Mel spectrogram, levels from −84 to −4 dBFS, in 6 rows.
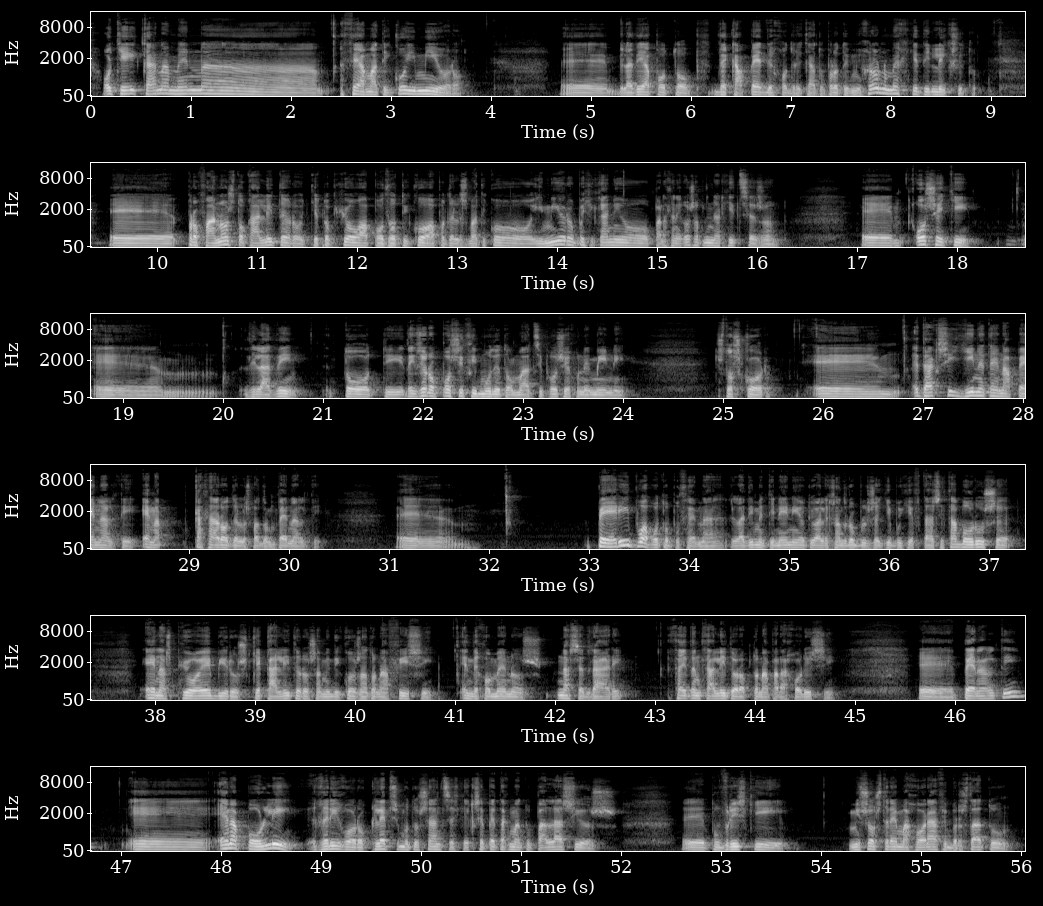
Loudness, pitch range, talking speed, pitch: -25 LUFS, 95-120 Hz, 135 wpm, 105 Hz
